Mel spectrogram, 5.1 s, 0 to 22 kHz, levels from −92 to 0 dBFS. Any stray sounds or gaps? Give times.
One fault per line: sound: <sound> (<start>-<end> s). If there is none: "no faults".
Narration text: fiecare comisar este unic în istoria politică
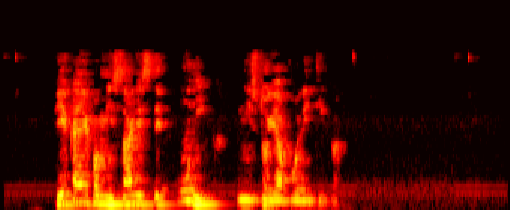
no faults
